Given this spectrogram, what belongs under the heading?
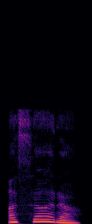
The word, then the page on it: ಆಸರ: Kannada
